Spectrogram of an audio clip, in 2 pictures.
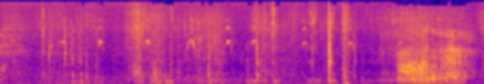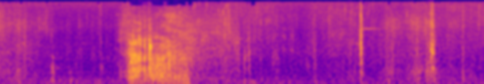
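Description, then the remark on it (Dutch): Groundwater in a soil auger hole about two meters deep in peat, dug to take a soil sample, makes two loud, rasping gurgles as the auger is pulled back out. Each gurgle lasts about half a second, with scattered quieter scrapes and knocks around them and no talking. “Want het grondwater was te horen.”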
